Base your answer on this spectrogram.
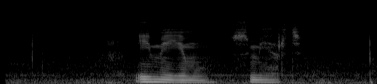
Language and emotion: Russian, sad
